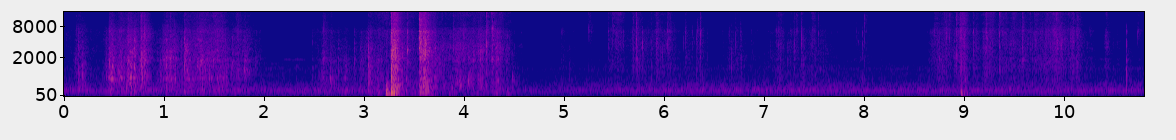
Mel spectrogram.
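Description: Paper burger wrapper and paper takeout bag crinkling and rustling as a wrapped fast-food burger is handled and unwrapped. The crinkling comes in irregular bursts, loudest a little over three seconds in, then softer.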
